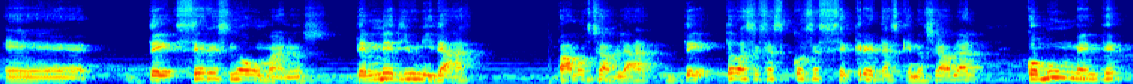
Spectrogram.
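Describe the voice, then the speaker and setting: A man from Colombia, a medium and psychotherapist, speaking unhurriedly with many pauses in an interview. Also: fairly high pitch, reverberant. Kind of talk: conversational interview. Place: living in Brazil.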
